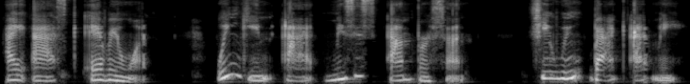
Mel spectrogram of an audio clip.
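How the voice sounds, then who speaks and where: A woman reads aloud for children with very lively intonation. Her voice is on the low side and a little husky. She phrases things deliberately and expressively, like a host sharing a storybook. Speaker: children's read-aloud channel host and teacher. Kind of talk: animated storybook read-aloud for kids.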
